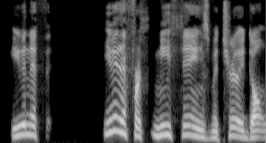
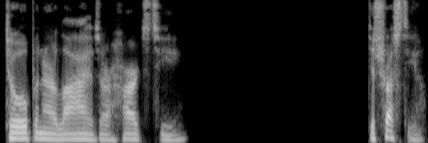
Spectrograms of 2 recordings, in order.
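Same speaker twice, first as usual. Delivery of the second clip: unhurried prayer with long pauses; a pastor's gentle closing prayer. Acted. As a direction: pray it aloud for the congregation.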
